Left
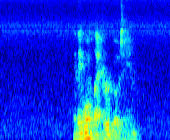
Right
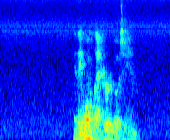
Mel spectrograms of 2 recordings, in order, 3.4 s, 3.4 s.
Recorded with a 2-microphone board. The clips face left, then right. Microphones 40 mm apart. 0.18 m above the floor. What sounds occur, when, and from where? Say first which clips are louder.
1.5 s a man speaking: left 1 dB; 30° left (ahead or behind), 6 m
